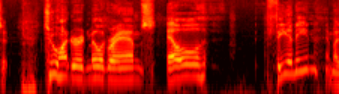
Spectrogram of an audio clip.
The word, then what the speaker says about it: theanine: I couldn't even pronounce it. 200 milligrams L-theanine. Am I saying that right? Theanine, yep.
